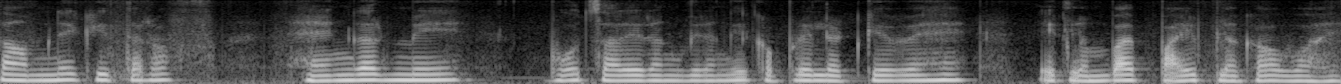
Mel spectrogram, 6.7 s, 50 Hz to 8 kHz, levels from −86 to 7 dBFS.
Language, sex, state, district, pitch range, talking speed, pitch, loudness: Hindi, female, Bihar, Patna, 185-200 Hz, 170 wpm, 190 Hz, -17 LUFS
